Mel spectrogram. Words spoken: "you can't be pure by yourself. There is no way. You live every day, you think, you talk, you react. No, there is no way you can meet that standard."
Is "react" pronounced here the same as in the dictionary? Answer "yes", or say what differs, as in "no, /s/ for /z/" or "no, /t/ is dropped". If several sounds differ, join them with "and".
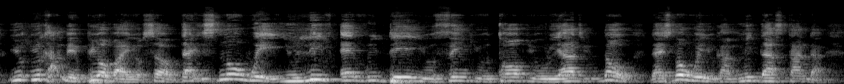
no, /k/ is dropped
